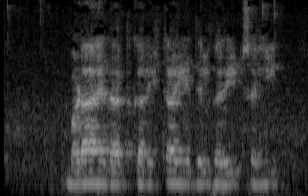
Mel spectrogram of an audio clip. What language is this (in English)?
Urdu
